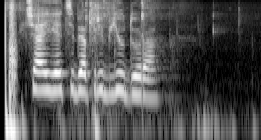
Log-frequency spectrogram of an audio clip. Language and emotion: Russian, neutral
